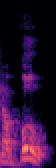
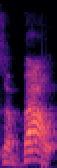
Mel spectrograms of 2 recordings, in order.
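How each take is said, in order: First: It is said with a Canadian Ontario accent. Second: It is said with a Memphis Southern accent.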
